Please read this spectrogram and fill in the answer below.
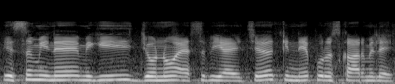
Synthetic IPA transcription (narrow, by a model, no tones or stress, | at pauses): ɪsmiːneːmɪɡiːd͡ʒoːnõːɛsbiːaːit͡ʃkɪnːeːpʊɾəskaːɾmɪleː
